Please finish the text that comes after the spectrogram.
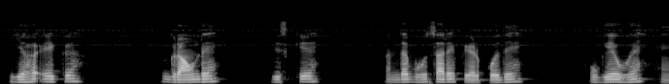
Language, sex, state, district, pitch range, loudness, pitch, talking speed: Hindi, male, Jharkhand, Jamtara, 115-130 Hz, -24 LUFS, 120 Hz, 115 wpm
